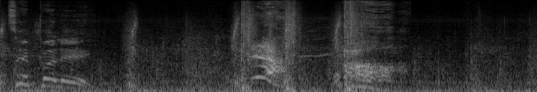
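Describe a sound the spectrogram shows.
A man grunts and cries out in pain.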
